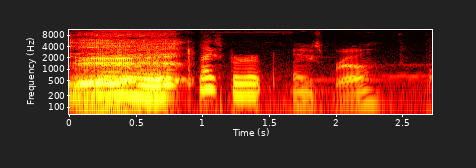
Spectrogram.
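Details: TikTok burp compilation: one long, loud voiced belch followed by a few shorter burps, with faint background music; burping.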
